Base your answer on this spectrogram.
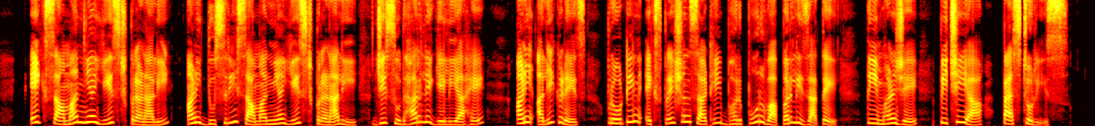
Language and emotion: Marathi, neutral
